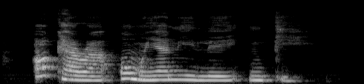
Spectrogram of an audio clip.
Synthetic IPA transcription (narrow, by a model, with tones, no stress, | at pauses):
ɔ˦ka˨ɾa˨ʊ˦mʊ˨ja˦niː˦le˦ŋ̩˦ki˨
